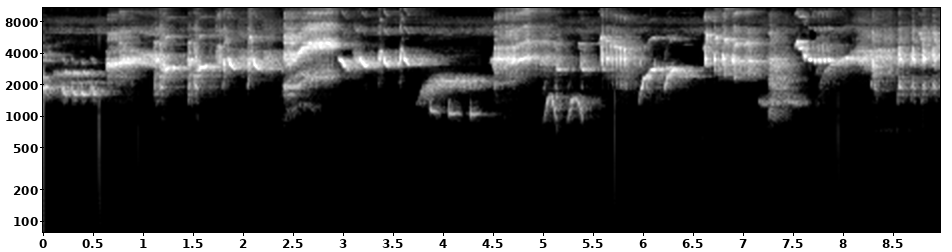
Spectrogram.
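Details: An Asian pied starling sings a rapid, unbroken jumble of clear whistles, liquid slurred notes and harsh, scratchy chatters, shifting between high and mid pitches; the recording is played to lure other pied starlings into singing.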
